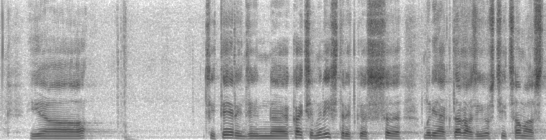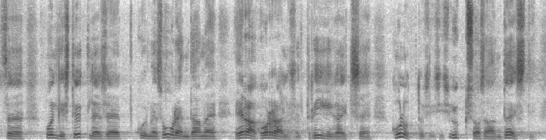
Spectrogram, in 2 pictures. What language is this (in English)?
Estonian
